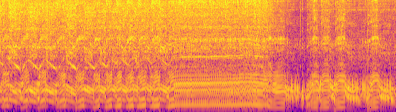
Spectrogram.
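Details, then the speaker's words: New Anbull chainsaw breaking in, chain brake engaged while throttled: pulsing snarl then steady high drone; the saw has enough power to overpower the chain brake, so the chain keeps turning; brake slipping. "so it's interesting this saw has enough of power to um overpower the chain break but you know if that engages you know you're pretty much off the throttle eventually"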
